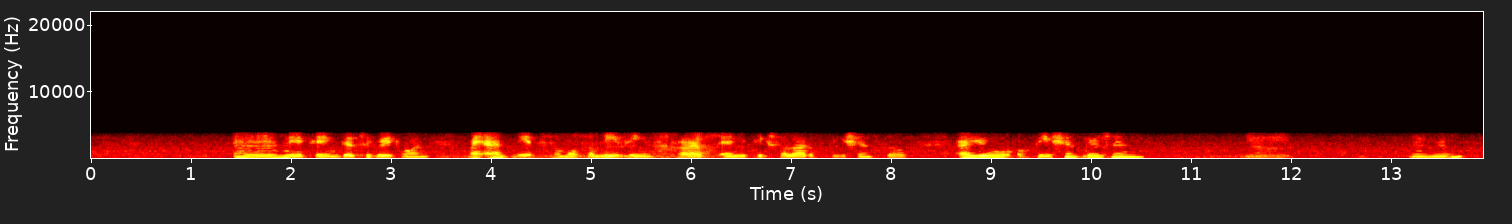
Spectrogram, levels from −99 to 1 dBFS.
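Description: Throughout, the speech carries AMR narrowband mobile codec damage: nothing passes above 3.8 kHz, and the vocal-tract model adds a buzzy, synthetic edge that fits roughly 10.2 kbps. That edge, not the 150 Hz to 3.6 kHz band limit alone, separates it from a simple telephone filter.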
